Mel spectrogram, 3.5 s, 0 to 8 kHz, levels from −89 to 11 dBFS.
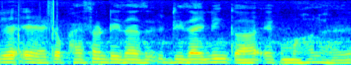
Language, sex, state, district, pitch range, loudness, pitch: Hindi, male, Bihar, Vaishali, 135-150 Hz, -30 LUFS, 145 Hz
